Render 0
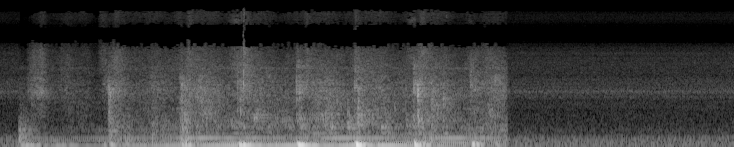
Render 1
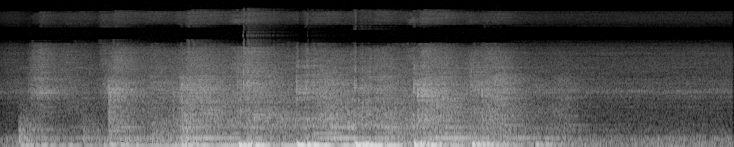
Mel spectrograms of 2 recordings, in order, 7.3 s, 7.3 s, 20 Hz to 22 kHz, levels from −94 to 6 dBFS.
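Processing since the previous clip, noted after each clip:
slap from a distant wall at 110 metres, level −8 dB
four-comb reverb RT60 1.1 s, combs from 33 ms, DRR −0.5 dB
boost into a limiter +11.5 dB
level −7 dB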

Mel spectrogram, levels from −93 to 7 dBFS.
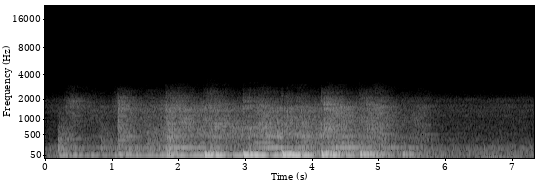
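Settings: Chebyshev low-pass filter 1,500 Hz, order 4
level −8.5 dB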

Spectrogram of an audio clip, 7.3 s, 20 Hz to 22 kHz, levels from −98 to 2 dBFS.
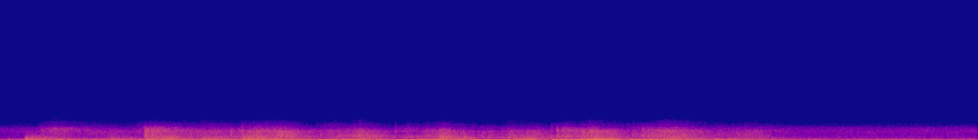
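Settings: low-shelf EQ 64 Hz +10.5 dB
reversed playback
downward compressor 6 to 1, threshold −28 dBFS, peak gain reduction 12.5 dB
reversed playback
flanger 0.57 Hz, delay 6.9 ms, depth 3.5 ms, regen +52%
level +2 dB

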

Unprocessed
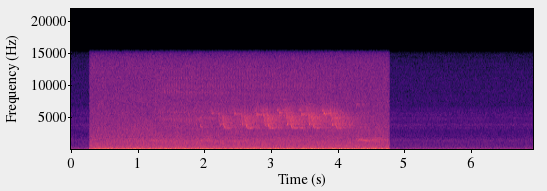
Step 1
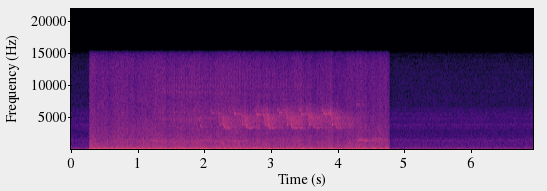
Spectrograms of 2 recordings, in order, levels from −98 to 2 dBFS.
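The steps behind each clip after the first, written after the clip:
downward compressor 4 to 1, threshold −29 dBFS, peak gain reduction 7 dB
level −3.5 dB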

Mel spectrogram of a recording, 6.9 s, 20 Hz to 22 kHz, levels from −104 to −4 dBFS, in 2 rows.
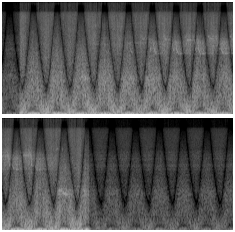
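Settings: in parallel at −4.5 dB: floating-point word with a short mantissa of 2 bits
on the sum: brickwall limiter −26 dBFS, peak gain reduction 6 dB
phaser with staggered stages 2.8 Hz
level +2.5 dB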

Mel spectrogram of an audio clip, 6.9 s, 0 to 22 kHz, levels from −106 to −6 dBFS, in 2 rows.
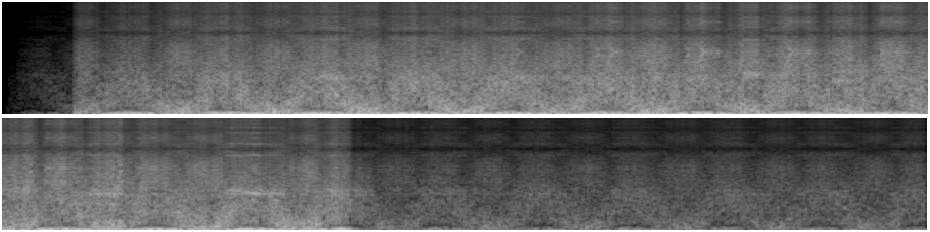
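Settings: fade in at the beginning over 0.92 s
sample-rate reduction 7,000 Hz, jitter 0%
far-end echo of a speakerphone 90 ms, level −10 dB

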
